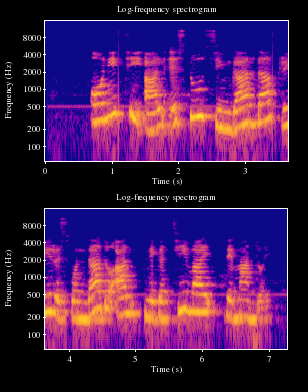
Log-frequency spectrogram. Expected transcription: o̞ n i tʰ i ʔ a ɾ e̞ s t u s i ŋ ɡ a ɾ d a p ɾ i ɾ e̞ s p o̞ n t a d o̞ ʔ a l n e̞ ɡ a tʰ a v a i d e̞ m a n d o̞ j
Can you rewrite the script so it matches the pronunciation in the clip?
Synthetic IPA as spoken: o̞ n i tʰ i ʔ a l e̞ s t u s i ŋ ɡ a ɾ d a p ɾ i ɾ e̞ s p o̞ n d a d o̞ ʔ a l n e̞ ɡ a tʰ i v a j d e̞ m a n d o̞ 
